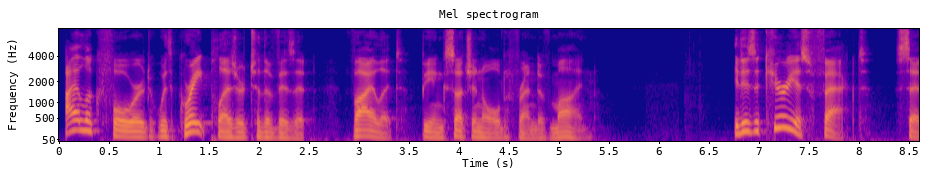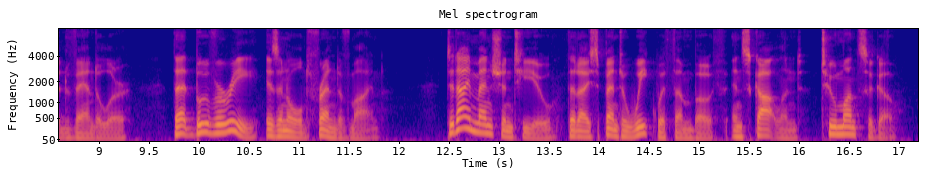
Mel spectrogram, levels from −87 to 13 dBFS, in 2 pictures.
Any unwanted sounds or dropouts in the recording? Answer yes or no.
no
